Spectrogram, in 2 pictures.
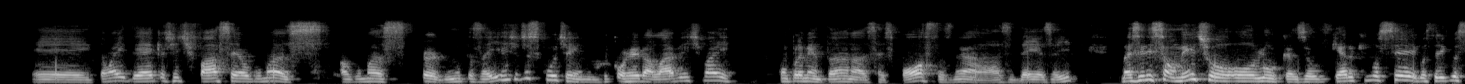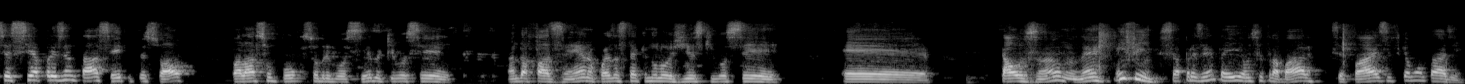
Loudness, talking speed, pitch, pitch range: -22 LUFS, 170 wpm, 140 Hz, 125-160 Hz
